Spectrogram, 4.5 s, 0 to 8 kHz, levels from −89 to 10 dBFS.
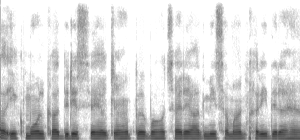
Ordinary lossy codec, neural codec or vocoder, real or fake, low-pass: none; codec, 16 kHz, 4 kbps, X-Codec, WavLM features, trained on Multilingual LibriSpeech; fake; none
